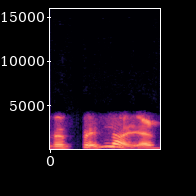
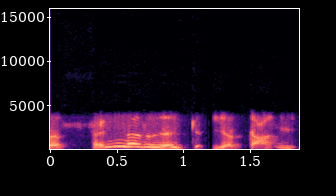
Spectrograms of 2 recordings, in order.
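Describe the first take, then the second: First: Raised, a retold half-shout at the cop; mock yell. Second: Angry shout. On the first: Caller retelling how he shouted at the cop, mild mock yell. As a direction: call it out, a bit angry. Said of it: "så råbte jeg". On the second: Retold or imitated. Caller at a police officer in the snow, angry shout. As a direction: bellow it out of the car window, furious. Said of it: "så jeg råbte".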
